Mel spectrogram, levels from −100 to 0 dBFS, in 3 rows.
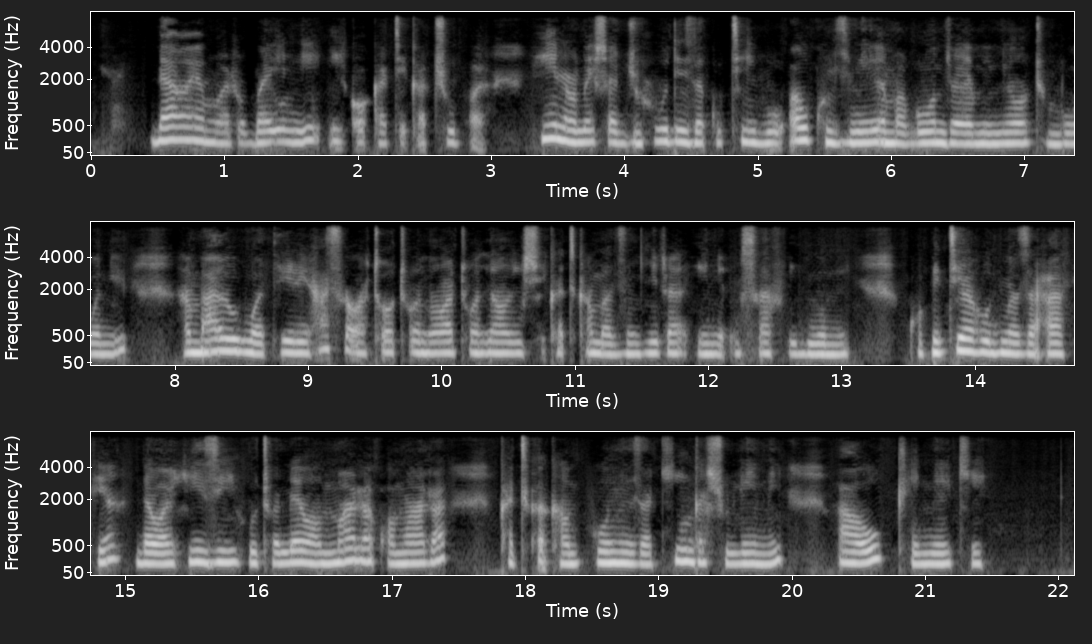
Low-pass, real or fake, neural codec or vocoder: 7.2 kHz; fake; codec, 16 kHz, 1 kbps, FreqCodec, larger model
